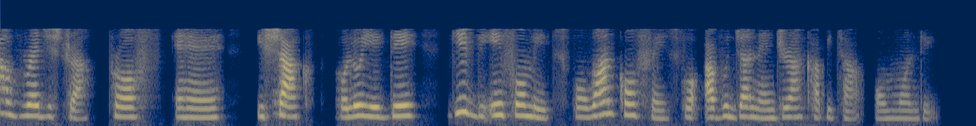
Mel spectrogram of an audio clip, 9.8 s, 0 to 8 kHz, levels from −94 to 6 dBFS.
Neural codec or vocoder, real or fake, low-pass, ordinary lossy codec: codec, 16 kHz, 0.3 kbps, FocalCodec; fake; 7.2 kHz; AAC, 16 kbps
